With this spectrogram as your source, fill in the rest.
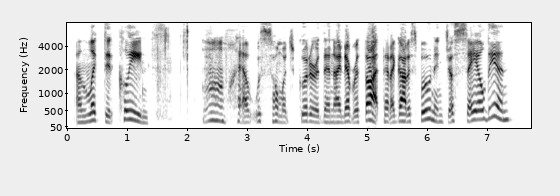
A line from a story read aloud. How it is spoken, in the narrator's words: Anne groaned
